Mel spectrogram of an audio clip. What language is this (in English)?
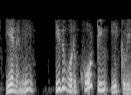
Tamil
